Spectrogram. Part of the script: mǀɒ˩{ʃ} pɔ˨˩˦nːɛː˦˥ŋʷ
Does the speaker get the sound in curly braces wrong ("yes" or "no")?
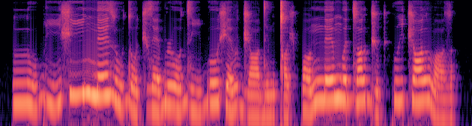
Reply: no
